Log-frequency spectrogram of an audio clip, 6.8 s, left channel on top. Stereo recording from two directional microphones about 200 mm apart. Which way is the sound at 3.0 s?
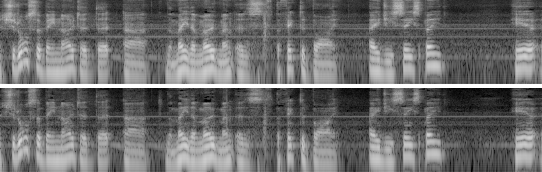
5° right (ahead or behind).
